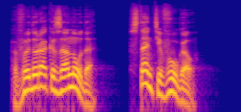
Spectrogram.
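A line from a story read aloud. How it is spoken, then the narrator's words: Angry shout. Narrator (Russian): Гневно прикрикнула Алла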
